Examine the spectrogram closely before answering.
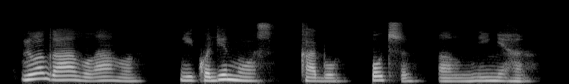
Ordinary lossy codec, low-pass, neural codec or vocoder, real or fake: none; 7.2 kHz; codec, 16 kHz, 0.5 kbps, FunCodec, trained on Chinese and English, 25 frames a second; fake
